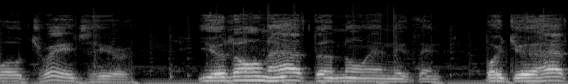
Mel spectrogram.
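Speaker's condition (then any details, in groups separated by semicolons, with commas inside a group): ALS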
